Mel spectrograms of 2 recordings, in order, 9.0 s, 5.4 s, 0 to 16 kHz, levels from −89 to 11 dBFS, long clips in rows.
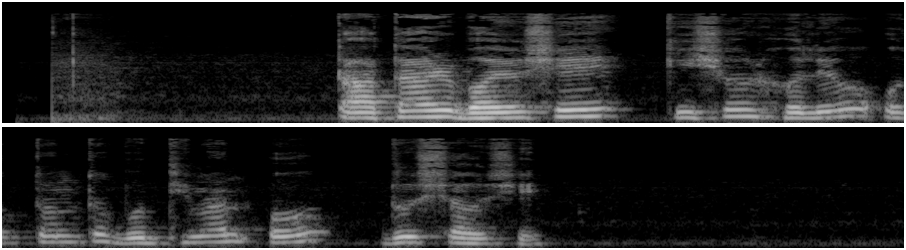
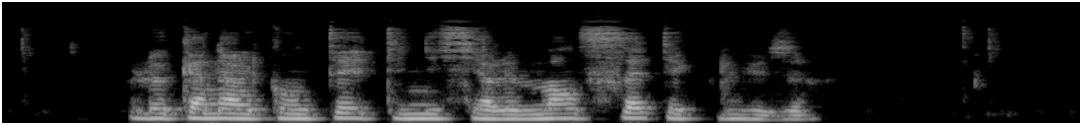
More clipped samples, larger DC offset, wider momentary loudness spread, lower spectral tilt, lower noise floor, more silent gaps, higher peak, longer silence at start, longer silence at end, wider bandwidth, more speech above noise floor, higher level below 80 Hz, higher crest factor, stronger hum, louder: neither; neither; first, 18 LU vs 10 LU; about the same, -6.5 dB/octave vs -6.5 dB/octave; second, -70 dBFS vs -86 dBFS; neither; first, -4 dBFS vs -8 dBFS; first, 1.7 s vs 0.65 s; first, 1.8 s vs 1.3 s; first, 11.5 kHz vs 7.6 kHz; second, 48 dB vs 62 dB; about the same, -66 dBFS vs -68 dBFS; about the same, 20 dB vs 18 dB; neither; about the same, -22 LUFS vs -24 LUFS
